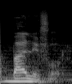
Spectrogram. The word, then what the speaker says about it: Valefor: Pronunciación, Keiman Befatasa Valefor.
